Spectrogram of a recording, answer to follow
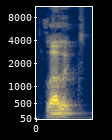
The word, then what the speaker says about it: Lalic: episode 7, where we've got, is it Lalic? Sorry, That's I fine, don't Matt. want to Yeah, mess that Lalic, that's pronunciation fine. up. I don't take Yep, offense. Lalic.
